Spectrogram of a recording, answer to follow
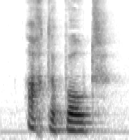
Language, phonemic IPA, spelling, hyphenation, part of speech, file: Dutch, /ˈɑx.tər.poːt/, achterpoot, ach‧ter‧poot, noun, Nl-achterpoot.ogg
- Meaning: hind leg (of an animal or of furniture)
